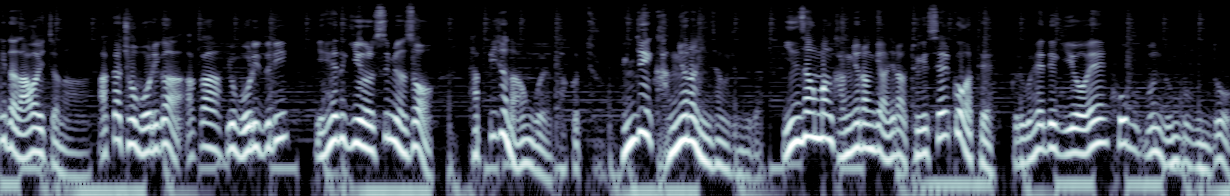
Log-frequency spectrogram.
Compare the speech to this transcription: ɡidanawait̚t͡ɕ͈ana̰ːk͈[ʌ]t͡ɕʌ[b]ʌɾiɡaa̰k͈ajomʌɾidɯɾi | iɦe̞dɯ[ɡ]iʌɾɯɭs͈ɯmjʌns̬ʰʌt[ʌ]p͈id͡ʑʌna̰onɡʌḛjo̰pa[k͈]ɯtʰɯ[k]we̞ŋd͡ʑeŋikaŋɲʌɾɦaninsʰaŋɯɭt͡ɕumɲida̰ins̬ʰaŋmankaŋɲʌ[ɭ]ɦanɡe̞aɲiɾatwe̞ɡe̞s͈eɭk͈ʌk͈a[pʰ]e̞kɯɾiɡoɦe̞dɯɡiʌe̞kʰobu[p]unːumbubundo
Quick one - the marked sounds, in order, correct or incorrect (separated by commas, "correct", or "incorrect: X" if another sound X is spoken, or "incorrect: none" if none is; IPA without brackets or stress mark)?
incorrect: a, incorrect: m, correct, incorrect: a, correct, correct, incorrect: ɾ, incorrect: tʰ, incorrect: b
